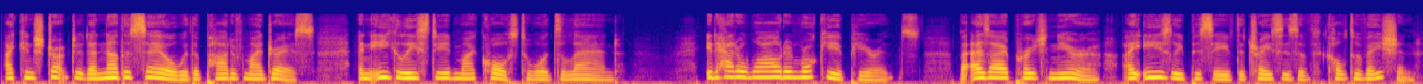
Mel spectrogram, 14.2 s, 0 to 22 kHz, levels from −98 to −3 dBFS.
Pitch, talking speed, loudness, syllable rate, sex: 195 Hz, 155 wpm, -17 LUFS, 5.0 syllables/s, female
